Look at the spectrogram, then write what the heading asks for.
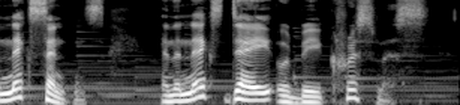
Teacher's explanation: The stress pattern is next day Christmas. Only these three words take the stress while the others don't.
